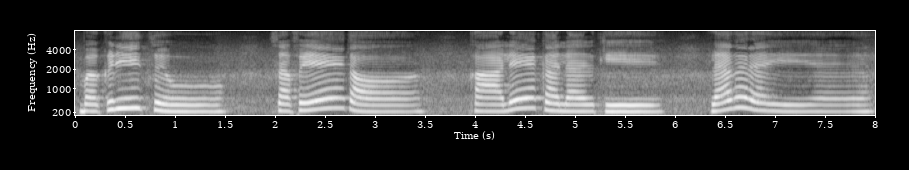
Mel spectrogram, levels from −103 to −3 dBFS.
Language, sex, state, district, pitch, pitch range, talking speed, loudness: Hindi, female, Rajasthan, Jaipur, 230 Hz, 220-265 Hz, 75 wpm, -14 LUFS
